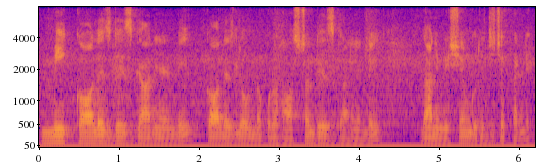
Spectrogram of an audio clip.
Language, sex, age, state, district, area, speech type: Telugu, female, 30-45, Telangana, Karimnagar, rural, spontaneous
